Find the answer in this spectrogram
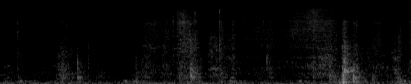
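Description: Faint rustling of a plastic-wrapped parcel being handled and shifted, with a single knock about three and a half seconds in.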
